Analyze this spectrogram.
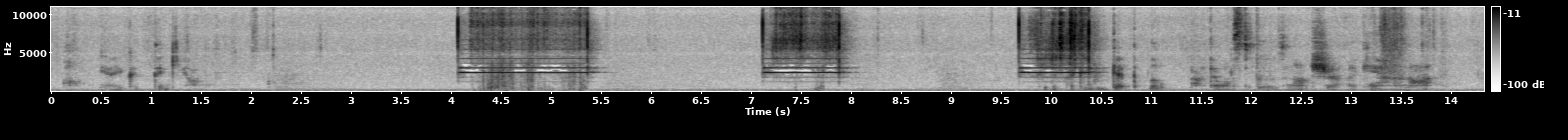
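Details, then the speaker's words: Three short high-pitched electrical buzzes, each about a second, over low room hum: electrocautery applied to an oozing spot during surgical removal of bumps on a patient's head. "Let me just buzz. You're going to hear a buzzing noise. You shouldn't feel anything sharp or uncomfortable."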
